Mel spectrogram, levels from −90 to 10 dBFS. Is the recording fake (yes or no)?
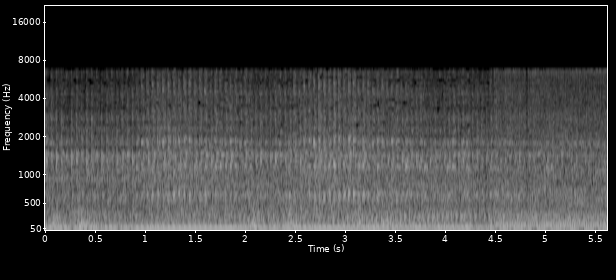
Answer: no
